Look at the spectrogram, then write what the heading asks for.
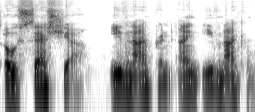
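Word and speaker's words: Ossetia: Georgia of of southern Osetta. Uh, I never pronounce it correctly. Oetta, I believe it is. There's an I in there. It's Oessia.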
